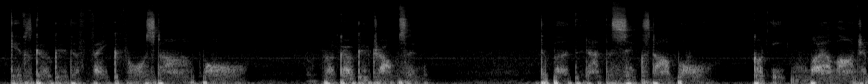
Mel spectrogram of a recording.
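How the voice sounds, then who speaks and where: A man hosting ASMR, whispering in a breathy, unvoiced voice with gentle, deliberate phrasing. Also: low-quality recording. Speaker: ASMR channel host. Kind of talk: whispered ASMR narration and trivia.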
